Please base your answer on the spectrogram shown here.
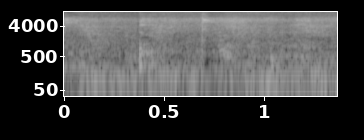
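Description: Chana dal, urad dal, green chilies, grated ginger, curry leaves and asafoetida stirred in a hot pan for masala dosa filling, a steady close sizzle with spoon scrapes sweeping through it.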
